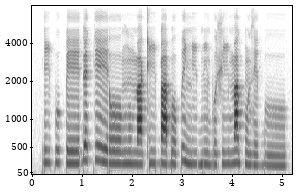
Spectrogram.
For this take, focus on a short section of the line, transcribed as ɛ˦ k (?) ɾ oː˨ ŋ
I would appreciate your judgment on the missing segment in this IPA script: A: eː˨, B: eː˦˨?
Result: B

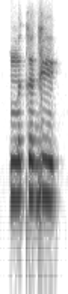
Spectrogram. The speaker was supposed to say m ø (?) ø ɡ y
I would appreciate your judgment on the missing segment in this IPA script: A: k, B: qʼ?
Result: A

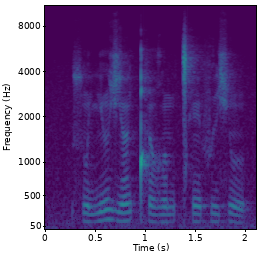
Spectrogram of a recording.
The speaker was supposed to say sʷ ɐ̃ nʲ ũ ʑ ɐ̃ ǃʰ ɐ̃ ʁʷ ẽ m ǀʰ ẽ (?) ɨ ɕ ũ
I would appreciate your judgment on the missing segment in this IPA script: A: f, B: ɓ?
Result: A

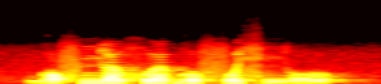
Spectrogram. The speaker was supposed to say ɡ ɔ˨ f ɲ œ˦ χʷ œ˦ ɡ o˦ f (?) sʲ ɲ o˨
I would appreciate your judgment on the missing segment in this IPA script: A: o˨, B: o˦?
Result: B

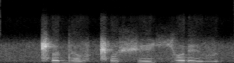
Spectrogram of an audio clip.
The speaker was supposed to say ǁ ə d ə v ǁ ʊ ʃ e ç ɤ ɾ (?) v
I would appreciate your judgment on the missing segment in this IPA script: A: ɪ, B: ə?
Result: A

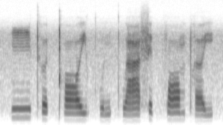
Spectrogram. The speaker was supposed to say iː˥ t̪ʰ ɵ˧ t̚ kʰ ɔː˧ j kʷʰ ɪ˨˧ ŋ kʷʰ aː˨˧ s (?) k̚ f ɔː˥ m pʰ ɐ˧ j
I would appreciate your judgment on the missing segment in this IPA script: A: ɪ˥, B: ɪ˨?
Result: A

